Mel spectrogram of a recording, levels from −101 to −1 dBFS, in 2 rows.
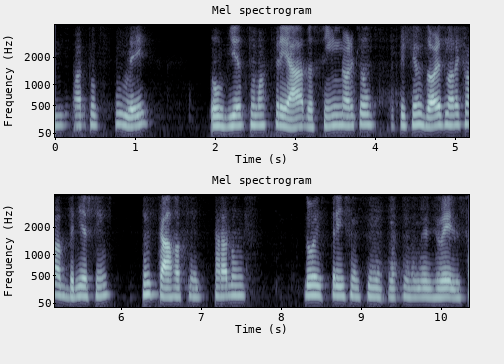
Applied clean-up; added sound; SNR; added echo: neural mask model DeepFilterNet 3.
